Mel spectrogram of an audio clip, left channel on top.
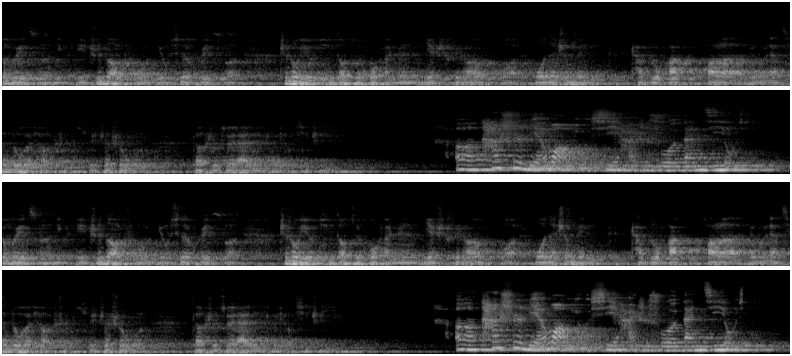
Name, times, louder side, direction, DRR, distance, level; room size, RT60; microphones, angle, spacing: voice 1, 0.0-5.9 6.3-11.3, equal, 30° right, 1 dB, 2.1 m, -29 dB
voice 2, 12.2-15.3, right 1 dB, 50° right, 4 dB, 3.2 m, -25 dB
23.5 x 23.0 x 9.8 m, 2.2 s
head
